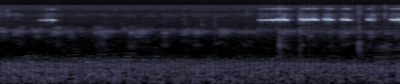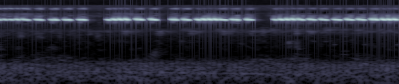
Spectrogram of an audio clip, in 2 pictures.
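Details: Chirping cricket in rice fields, starting with faint scattered notes and lower insect ticking, then building from midway into loud rapid pulsed trills in short bursts over a steady low murmur.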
